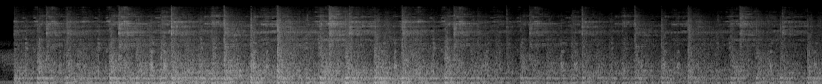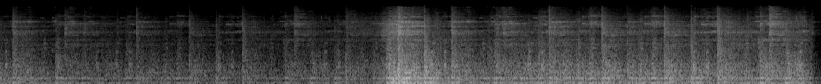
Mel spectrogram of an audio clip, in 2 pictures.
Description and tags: dub drums 019 dubjazz
reaktor, sounddesign, experimental, drums, dub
